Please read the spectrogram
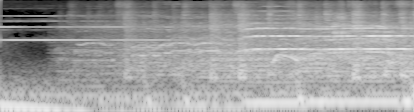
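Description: Background music with heavy bass, joined from about a second in by an audience cheering in a large hall.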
